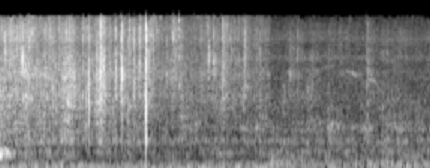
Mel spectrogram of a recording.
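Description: Flower fritters frying in a small amount of oil in a pan, a quiet continuous sizzle and crackle with a few sharp ticks and pops, easing slightly toward the end.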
